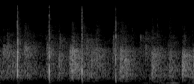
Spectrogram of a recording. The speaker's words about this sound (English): I love a good audience clap. Absolutely. It's the real thing, too. It's not AI. We got a real audience, real brains and atoms going on in the room.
